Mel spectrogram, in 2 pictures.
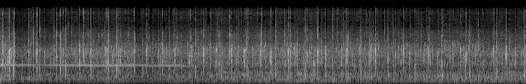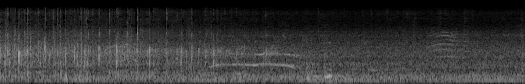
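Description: Audience applauding, the clapping thinning and fading away over several seconds. A long steady high whistle-like tone sounds in the first two seconds, and a short wavering high call comes near the end.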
